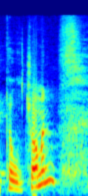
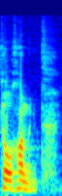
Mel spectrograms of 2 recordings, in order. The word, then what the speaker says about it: Kilchoman: to, most people say Kilchoman, but it's actually, the C is actually silent, so it's pronounced Kilchoman.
